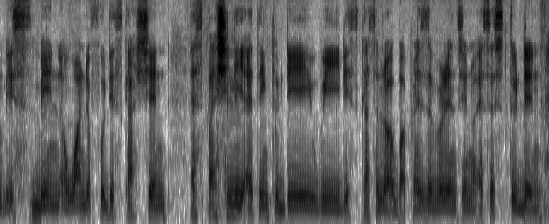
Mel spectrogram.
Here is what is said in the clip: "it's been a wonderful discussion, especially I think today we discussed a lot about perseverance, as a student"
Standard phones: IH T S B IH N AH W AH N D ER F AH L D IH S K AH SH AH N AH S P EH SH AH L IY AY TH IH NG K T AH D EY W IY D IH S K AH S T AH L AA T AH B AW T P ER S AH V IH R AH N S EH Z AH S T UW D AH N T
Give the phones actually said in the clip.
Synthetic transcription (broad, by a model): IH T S B IH N AH W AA N D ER F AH L D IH S K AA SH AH N AH S P EH SH AH L IY AY T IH NG K T AH D EY W IY D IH S K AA S AH L AA T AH B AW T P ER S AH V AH R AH N S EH S AH S T UW D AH N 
